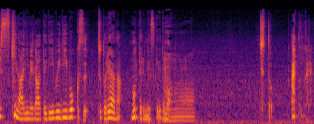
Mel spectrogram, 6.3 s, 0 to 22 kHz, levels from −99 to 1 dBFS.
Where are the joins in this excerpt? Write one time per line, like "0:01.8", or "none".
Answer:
none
